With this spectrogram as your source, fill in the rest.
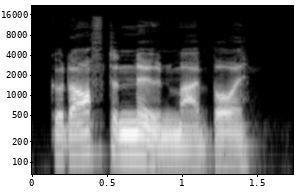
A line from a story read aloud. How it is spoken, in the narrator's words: said icily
